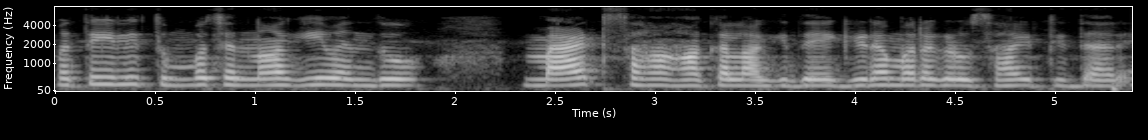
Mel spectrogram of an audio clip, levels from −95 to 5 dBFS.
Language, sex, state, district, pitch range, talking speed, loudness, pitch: Kannada, female, Karnataka, Mysore, 210-230 Hz, 135 wpm, -24 LUFS, 220 Hz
